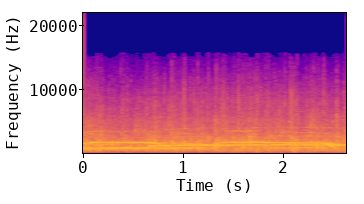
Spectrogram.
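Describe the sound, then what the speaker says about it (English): A school transition year variety show audience applauding and cheering, a loud continuous wash of clapping from a large crowd with whoops and high shouts ringing over it throughout. "Give her a big round of applause there as well"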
